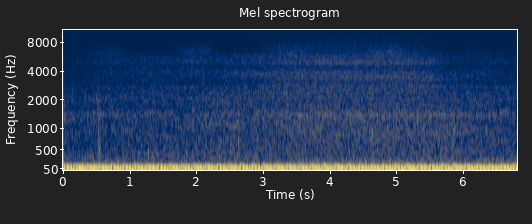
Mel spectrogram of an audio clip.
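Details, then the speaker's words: Early-1980s (81–82) Dodge 1-ton truck V8, sat about two years, nearly empty tank refilled with fresh fuel: deep even rumble with steady beat near two per second, nothing irregular; idling like it should, normal idle. "um and it's idling like like it should sounds great"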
